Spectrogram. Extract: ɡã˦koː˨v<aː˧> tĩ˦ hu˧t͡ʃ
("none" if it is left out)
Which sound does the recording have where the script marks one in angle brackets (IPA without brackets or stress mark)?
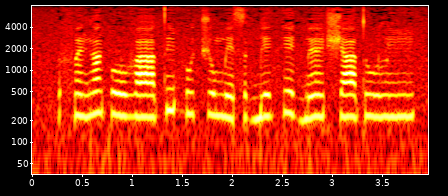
aː˨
